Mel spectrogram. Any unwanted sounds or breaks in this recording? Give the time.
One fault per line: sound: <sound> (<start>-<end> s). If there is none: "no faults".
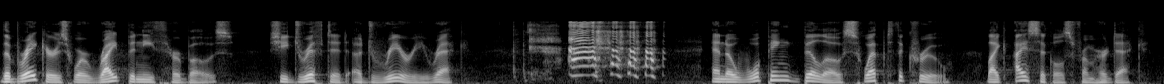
sound: laugh (5.1-6.7 s)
